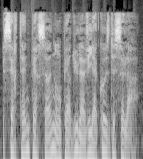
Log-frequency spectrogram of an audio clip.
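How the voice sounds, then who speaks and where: Man doing a cartoon doctor, middle-aged, preachy, deep, husky, soft background music. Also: moderate pace. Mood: lecturing. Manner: calm, lecturing and preachy. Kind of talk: amateur cartoon voice acting.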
